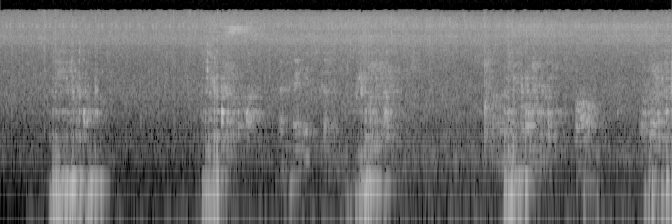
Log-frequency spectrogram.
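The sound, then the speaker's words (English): Something climbing out of water and dragging a wooden leg: a slow, steady series of heavy low thuds about every one and a half seconds. Each thud is trailed by a rougher scraping tail, with fainter knocks in between. “Out the water. Someone dragging a wooden leg.”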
